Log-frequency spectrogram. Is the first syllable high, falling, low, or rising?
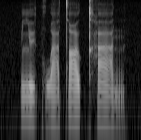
falling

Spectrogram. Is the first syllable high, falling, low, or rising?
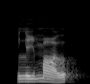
rising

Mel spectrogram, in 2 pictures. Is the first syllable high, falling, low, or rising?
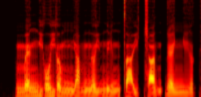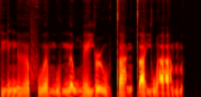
rising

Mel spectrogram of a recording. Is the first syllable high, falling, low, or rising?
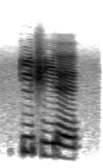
high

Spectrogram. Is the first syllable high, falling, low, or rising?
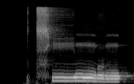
high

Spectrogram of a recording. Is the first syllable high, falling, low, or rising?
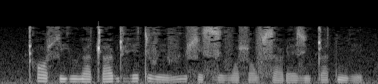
falling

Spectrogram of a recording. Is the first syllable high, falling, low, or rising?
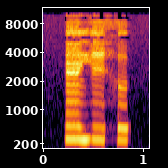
low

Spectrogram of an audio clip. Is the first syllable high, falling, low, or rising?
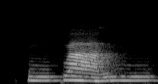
low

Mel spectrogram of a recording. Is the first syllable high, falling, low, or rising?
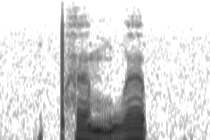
low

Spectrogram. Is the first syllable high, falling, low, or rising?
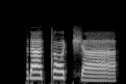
high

